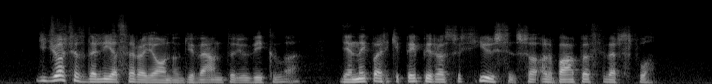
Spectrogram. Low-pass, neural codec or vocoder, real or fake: 10.8 kHz; codec, 16 kHz in and 24 kHz out, 0.6 kbps, FocalCodec, streaming, 4096 codes; fake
